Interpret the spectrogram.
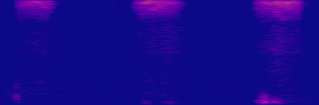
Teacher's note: Next we have the alveolar fricatives, and the voiceless sound is s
